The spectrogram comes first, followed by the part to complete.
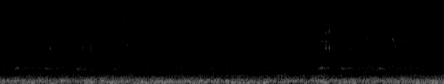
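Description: Quiet lakeside ambience: a steady low rumble of wind on the microphone, with a few faint, short high chirps from distant birds.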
